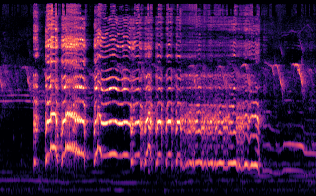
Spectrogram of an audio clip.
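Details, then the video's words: Singing rooster of the Kokok Balenggek breed from Solok, Indonesia, kept on a farm: a long crow of about three and a half seconds, broken into many quick stepped syllables, the pitch shifting between tiers, then fading to faint chirps. "Ayam kukuak balenggek ayam penyanyi asli solok"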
